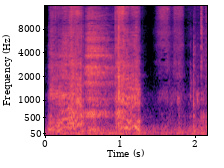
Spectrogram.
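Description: Rustling and scraping as a packed cosmetic bag is handled. One longer rustle comes first, and a second short one follows near the end.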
